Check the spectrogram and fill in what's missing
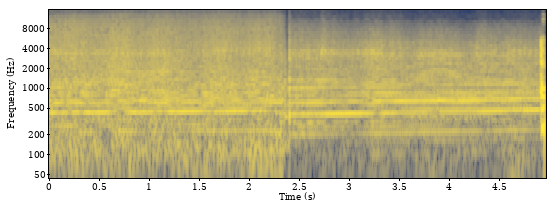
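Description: Race cars, including a Cheetah GT and a Mercury Cougar, drive in a racing video game, their engines droning in steady layered tones that shift in pitch partway through, loud and continuous without speech.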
